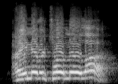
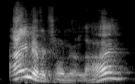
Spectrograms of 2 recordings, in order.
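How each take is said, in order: First: Emphatic boast. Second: Said in the usual way. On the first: Acted. Repeats phrase, first louder.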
